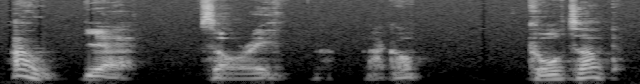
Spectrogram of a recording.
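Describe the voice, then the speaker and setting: A man's voice: fairly high pitch, slow, gravelly, a little mellow, slightly rough, dry recording, far from the mic, full character voice. An actor playing an evasive, defensive young British man in a naturalistic audio drama, hesitant and slangy. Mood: sheepish, awkward.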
